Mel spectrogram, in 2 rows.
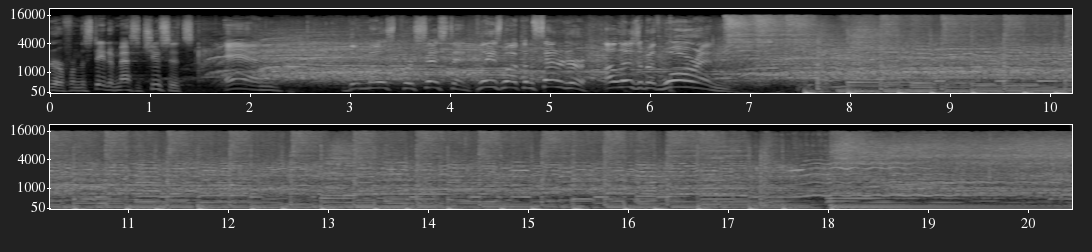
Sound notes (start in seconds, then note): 7.0 band playing; 8.1 cheers and applause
